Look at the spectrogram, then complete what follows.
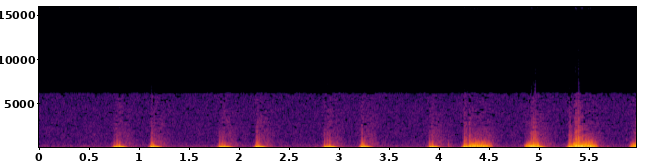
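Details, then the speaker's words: Simulated heart at 60 beats per minute with only the diastolic component of a pericardial friction rub added, a scratchy sound joining the second heart sound. "listen to a heart beating 60 times per minute then only the diastolic components of the rub will be added"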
